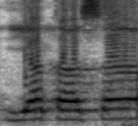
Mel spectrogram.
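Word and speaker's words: يتساءلون: তারপরে দেখতে পাচ্ছেন আই ইয়াতাসাআলুন, ইয়া জবর ইয়া, তা জবর তা, ইয়াতা, সিন আলিফ জবর সা, ইয়াতাসা, হামজা জবর আ, লাম ওয়াও পেশ লু, নুন জবর না, আলুনা, ইয়াতাসাআলুনা। ওয়াকফের কারণে কি হবে ইয়াতাসাআলুন।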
